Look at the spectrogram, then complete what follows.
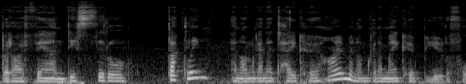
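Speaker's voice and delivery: hushed whisper. Filming in a Salvation Army store while the staff watch, whispering. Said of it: "I'm whispering because I'm at my local Salvation Army store".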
